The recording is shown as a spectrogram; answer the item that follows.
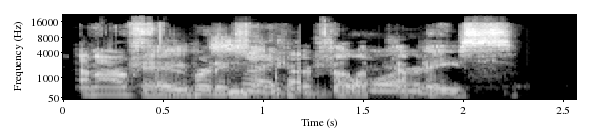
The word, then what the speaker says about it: Capice: I've heard somebody actually say his name is pronounced Capiche. Capiche? It might. But we say Caprice. It might. I say Caprice. I've never said Caprice. I've never said Caprice. There's no R, is there? So Capice. Yeah.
